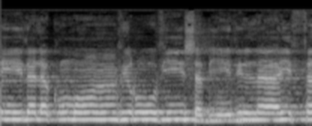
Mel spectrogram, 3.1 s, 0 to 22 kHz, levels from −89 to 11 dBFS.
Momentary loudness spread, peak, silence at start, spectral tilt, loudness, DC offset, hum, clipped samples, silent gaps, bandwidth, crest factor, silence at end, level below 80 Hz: 3 LU; -2 dBFS; 0 s; -6 dB/octave; -15 LUFS; under 0.1%; none; under 0.1%; none; 15.5 kHz; 12 dB; 0 s; -66 dBFS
